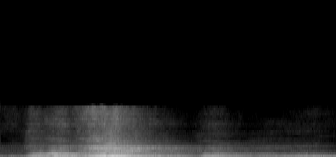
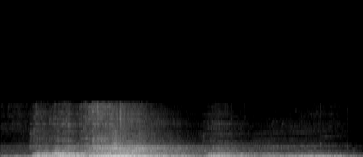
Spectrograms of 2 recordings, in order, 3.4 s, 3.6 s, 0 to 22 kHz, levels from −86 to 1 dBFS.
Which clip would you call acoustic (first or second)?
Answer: second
